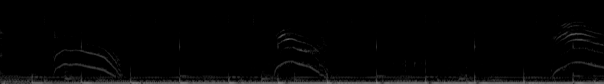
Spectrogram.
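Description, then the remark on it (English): Three high-pitched kitten meows, each a rising-then-falling mew, spaced a couple of seconds apart, over a steady low background hum. “Man, it really wants to play with those kittens, though.”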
